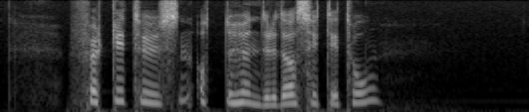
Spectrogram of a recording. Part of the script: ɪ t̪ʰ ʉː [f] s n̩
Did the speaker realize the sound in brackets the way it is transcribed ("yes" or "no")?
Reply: no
